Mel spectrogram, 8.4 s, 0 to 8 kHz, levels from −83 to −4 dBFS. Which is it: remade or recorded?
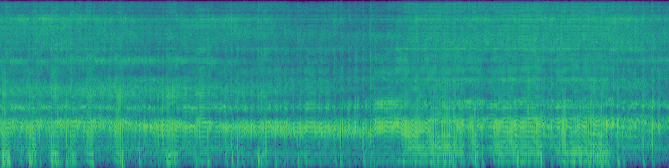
remade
